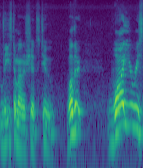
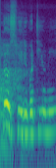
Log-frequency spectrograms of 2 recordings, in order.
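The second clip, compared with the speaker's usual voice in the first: mock, sugary-sweet customer-service voice; 2 semitones higher than usual. Retelling how she answered a customer, in a mock-sweet customer voice. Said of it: "the sweet customer voice".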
